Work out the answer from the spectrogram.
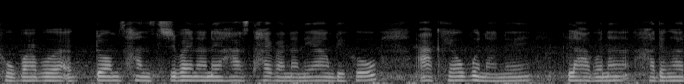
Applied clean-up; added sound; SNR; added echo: none; Waves, surf; 16 dB; none.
